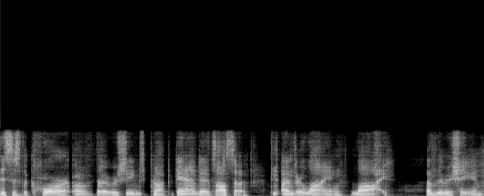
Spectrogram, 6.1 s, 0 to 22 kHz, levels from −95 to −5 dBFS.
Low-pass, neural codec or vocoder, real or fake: 7.2 kHz; codec, 24 kHz, 1 kbps, SNAC; fake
